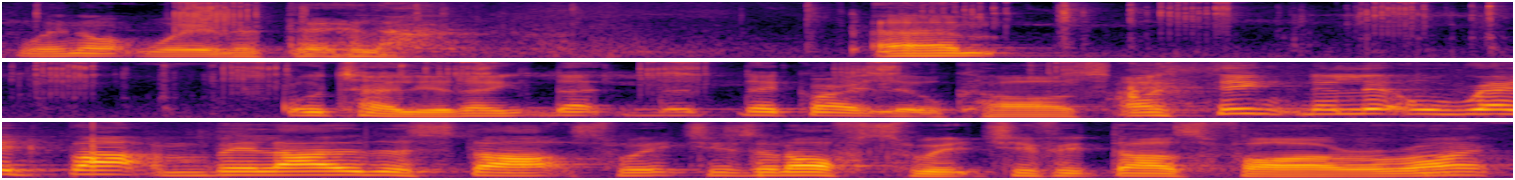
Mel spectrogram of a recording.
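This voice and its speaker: A man's voice: a little high, very animated, moderate pace, a little hiss or hum. Middle-aged British man chatting casually. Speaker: car collector and restorer presenting a channel. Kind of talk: casual chat while working on a car. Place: large workshop barn, indoors.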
